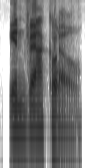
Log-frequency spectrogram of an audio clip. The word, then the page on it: in vacuo: American English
